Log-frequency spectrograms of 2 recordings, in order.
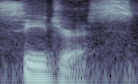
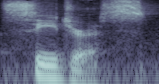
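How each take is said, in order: First: The name is pronounced in an American way. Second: The name is pronounced in an American way.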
